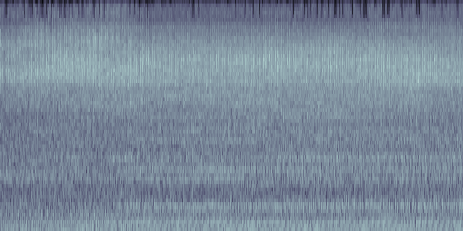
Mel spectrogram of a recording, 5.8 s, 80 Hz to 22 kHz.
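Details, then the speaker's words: RWB Porsche 911 Targa with freshly rebuilt 964 3.6L flat-six, ITBs and lightened flywheel, warm at idle after first tune: steady note with soft uneven puffing chuff; exhaust still leaking at joints after clamps were tightened. "We're just checking the exhaust, because we've actually tightened it up a little bit. But as you can hear, she's still a little fluffy. So, not very good."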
